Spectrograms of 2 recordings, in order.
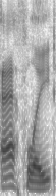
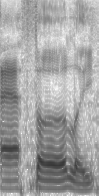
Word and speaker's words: athlete: Now, any sportscasters out there that's on television and radio, please understand that athlete has 2 syllables. It's not athlete, it's athlete.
